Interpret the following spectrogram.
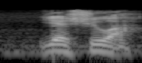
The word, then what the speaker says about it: Yeshua: Yeshua.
